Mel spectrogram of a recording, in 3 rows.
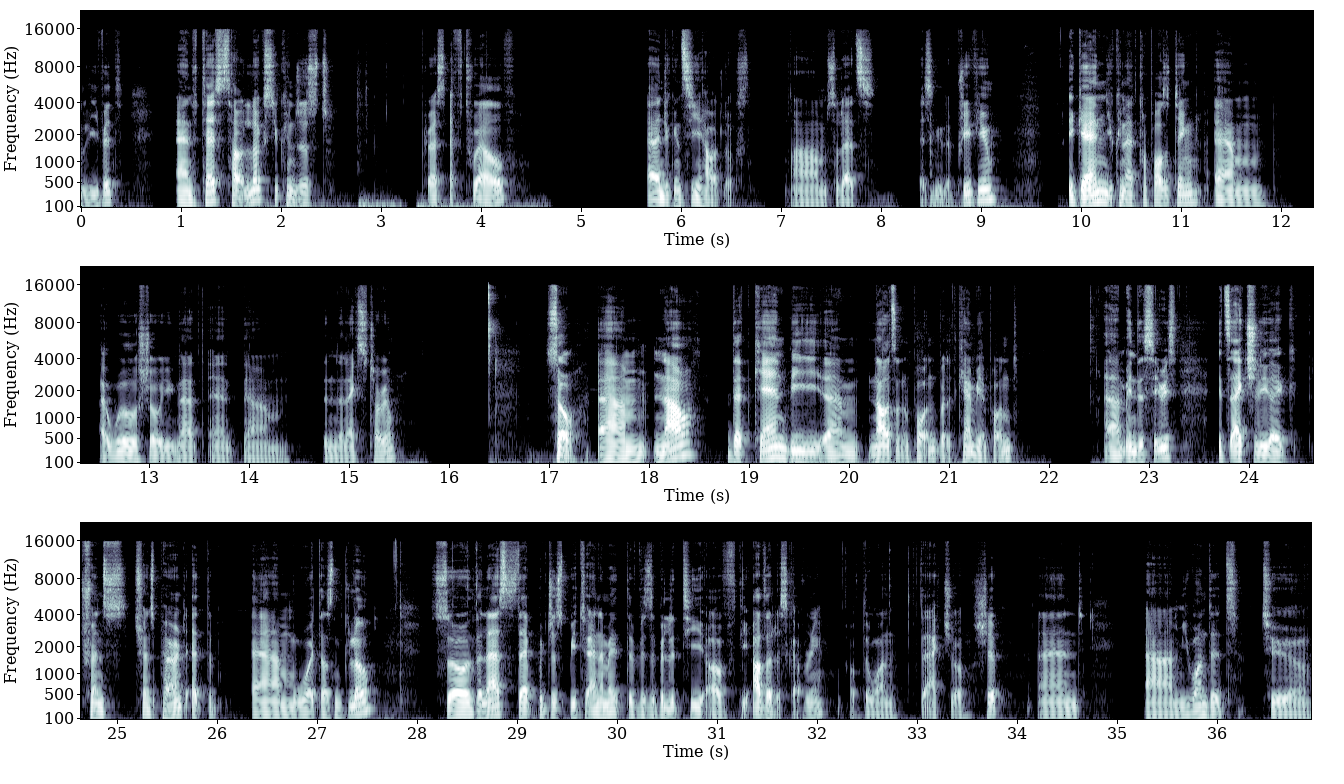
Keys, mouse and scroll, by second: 28.5 click, 32.7 click.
